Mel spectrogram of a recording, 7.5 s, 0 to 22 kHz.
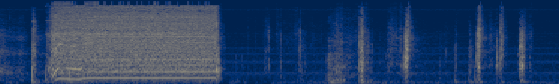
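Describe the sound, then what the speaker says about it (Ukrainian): A power tool whirs loudly and steadily for about two seconds, unscrewing the bolts of a car starter motor, then stops, leaving quiet clicks and clunks of handling metal parts. "Теж відкручуємо 4 болти на стартер."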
